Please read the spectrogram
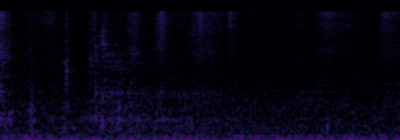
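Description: Faint rustle and slide of paper trading cards being handled and sorted by hand, with a few light card ticks.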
